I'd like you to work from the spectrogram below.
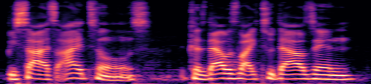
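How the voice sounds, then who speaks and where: A rapper from Oakland, California, is a guest in a casual interview, talking candidly with heavy profanity and slang. His voice is medium-pitched and a bit bright, at a normal speed.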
